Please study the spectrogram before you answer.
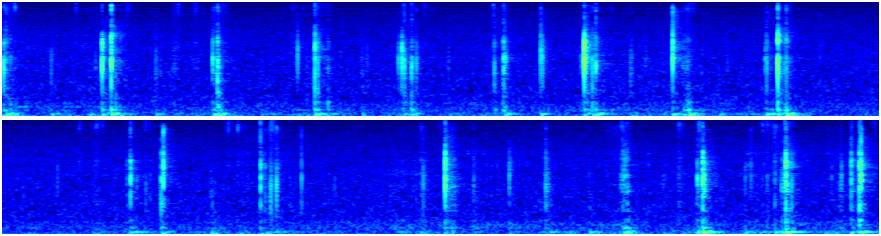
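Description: Long pointed blue acrylic nails scratch grooves into a solid white oval bar of soap held in the hand. About twenty short, sharp, bright scratching clicks come in an uneven rhythm, each dying away almost instantly over a steady low hum.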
